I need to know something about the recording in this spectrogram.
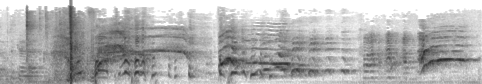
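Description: A champagne cork pops once, sharply, about a second in, followed by women laughing and squealing.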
